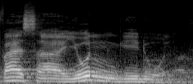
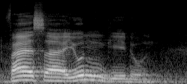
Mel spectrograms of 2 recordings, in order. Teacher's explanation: Dia enggak boleh ada dengung. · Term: izhar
